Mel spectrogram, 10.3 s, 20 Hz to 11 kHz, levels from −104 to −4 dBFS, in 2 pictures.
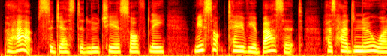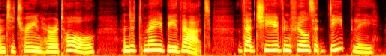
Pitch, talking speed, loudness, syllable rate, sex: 235 Hz, 150 wpm, -18 LUFS, 4.4 syllables/s, female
